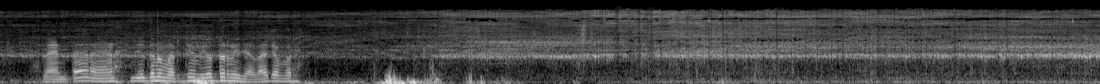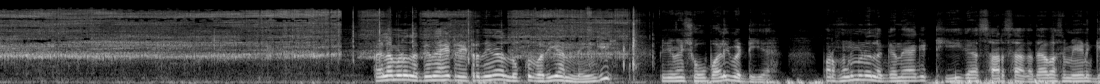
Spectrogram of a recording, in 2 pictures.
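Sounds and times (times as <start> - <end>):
toy tractor motor whine: 0.0 - 17.7.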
